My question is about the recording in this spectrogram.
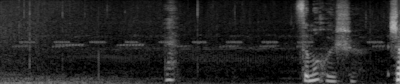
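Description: Night ambience of short, high chirps repeating about twice a second in two alternating pitches, as background music fades out in the first second; a man's voice comes in near the end.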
